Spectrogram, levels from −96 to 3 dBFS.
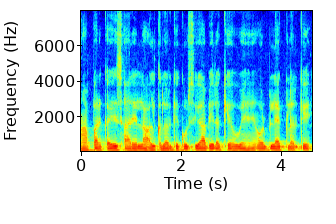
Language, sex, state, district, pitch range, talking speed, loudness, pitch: Hindi, male, Jharkhand, Ranchi, 100-105 Hz, 195 wpm, -14 LUFS, 100 Hz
